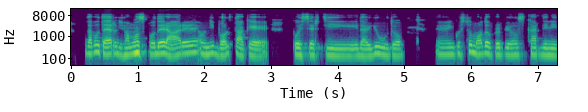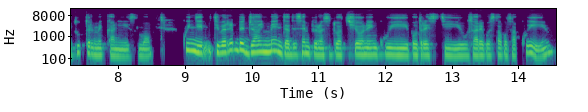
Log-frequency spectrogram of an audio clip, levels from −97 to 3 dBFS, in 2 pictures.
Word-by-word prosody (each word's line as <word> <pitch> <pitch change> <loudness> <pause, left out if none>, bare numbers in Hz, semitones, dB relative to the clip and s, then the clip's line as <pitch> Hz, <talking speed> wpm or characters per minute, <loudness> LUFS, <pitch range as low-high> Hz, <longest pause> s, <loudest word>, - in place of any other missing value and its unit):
da 175 -3 -1
poter, 175 -4 +4
diciamo, 160 +3 +3
sfoderare 180 0 +4
ogni 170 +1 -1
volta 145 -1 +1
che 135 -2 +1 0.3
può 155 - -1
esserti 145 -2 -1
d'aiuto. 145 0 -1 0.4
E, 160 0 -7
in 160 0 -3
questo 175 +5 -2
modo, 170 -1 +2
proprio 155 -1 -2
scardini 155 -1 -2
tutto 195 +4 -4
il 165 - -2
meccanismo. 135 -2 -4 0.4
Quindi 230 -7 +2
ti - - 0
verrebbe 250 +6 +4
già 200 +2 +2
in 205 0 +3
mente, 205 -6 +1
ad 155 - +1
esempio, 160 +1 0
una 150 - 0
situazione 155 +1 0
in 155 0 -2
cui 150 -1 -1
potresti 145 -1 -2
usare 145 0 -1
questa 145 +1 -3
cosa 140 0 -7
qui? 155 -7 -2
155 Hz, 150 wpm, -23 LUFS, 145-175 Hz, 0.4 s, poter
